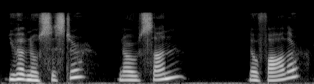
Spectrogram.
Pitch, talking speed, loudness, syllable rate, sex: 245 Hz, 115 wpm, -17 LUFS, 4.7 syllables/s, female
